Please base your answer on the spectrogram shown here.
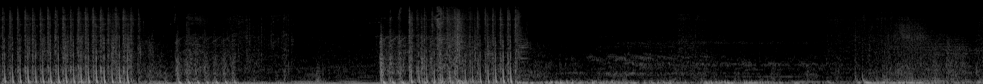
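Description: Rapid automatic gunfire bursts in the Apex Legends video game, loud and near, with dense rattling volleys, short pauses between bursts and sharp impact cracks.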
